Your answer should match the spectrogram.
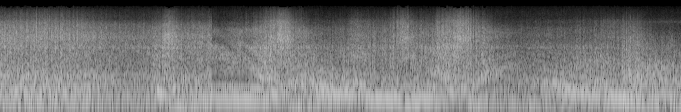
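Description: Hawker Sea Fury fighters' radial piston engines running in close fly-pasts. The engine note swells and drops in pitch as each plane passes, several times.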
